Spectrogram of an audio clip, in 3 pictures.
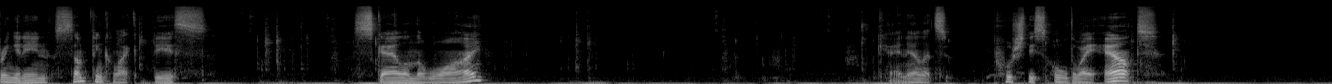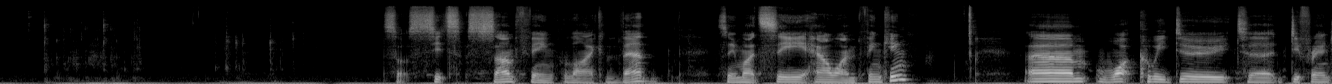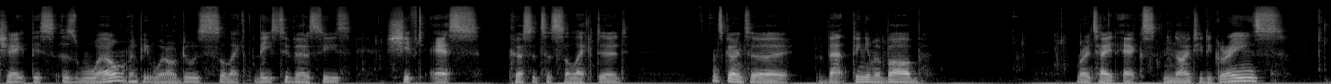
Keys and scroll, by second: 0.0 g, 1.4 s, 2.6 s, 3.4 s, 5.7 g, 7.8 g, 7.8 z, 11.2 g, 15.5 g, 17.8 Tab, 19.0 Tab, 21.7 Tab, 22.9 Tab, 26.3 Tab, 27.6 1, 28.0 z, 30.4 shift+s, 32.1 shift+a, 34.4 s, 35.4 s, 37.2 r, 38.4 KP_3, 38.8 KP_1, 39.2 KP_3.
